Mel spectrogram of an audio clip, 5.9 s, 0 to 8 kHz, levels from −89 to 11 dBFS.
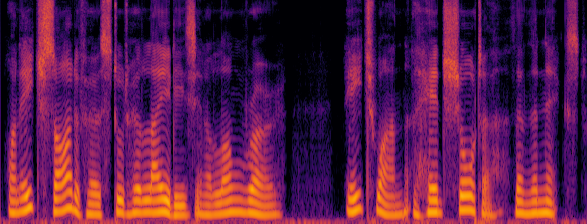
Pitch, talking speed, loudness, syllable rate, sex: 150 Hz, 205 wpm, -15 LUFS, 4.6 syllables/s, male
